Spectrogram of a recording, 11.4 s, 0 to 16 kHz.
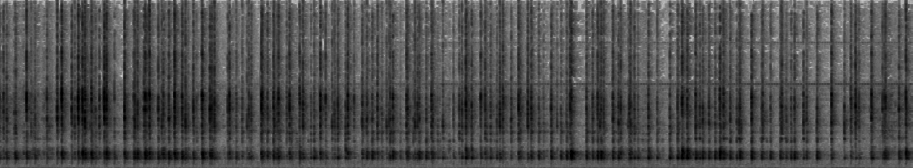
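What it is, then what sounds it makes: Wooden triangle decoration, fast tapping. Fast fingertip tapping on a wooden Triforce decoration gives a steady stream of short, dry, wood-block-like clicks with a bright tone near 1.1 kHz. Each tap dies away almost at once, and there is no ring between strikes.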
